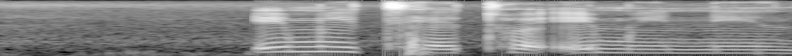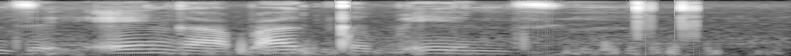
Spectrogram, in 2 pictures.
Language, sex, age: Xhosa, female, 31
